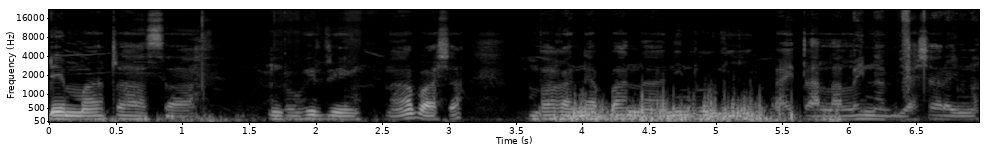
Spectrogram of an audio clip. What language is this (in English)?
Masai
